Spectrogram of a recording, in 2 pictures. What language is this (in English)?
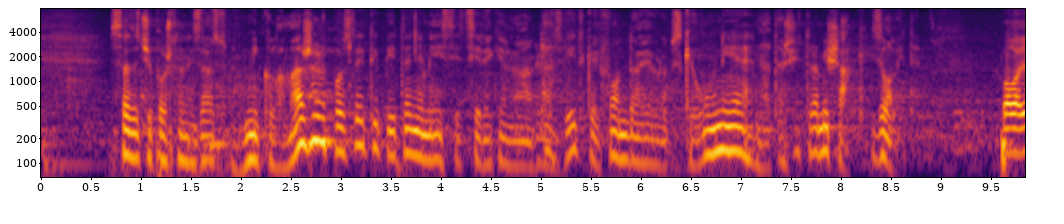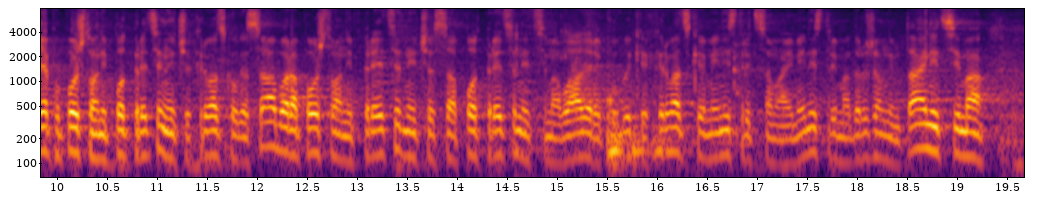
Croatian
